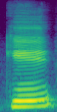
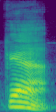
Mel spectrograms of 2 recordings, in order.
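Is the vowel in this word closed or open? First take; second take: closed; open. First: The vowel is closed, like 'e' in 'bed'. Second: The vowel is open, like 'a' in 'cat'. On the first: The speaker calls it right. "তোমাকে বলতে হবে কে" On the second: The speaker calls it wrong. "এটার উচ্চারণ তুমি এইভাবে ক্যা এভাবে বলতে পারবা না"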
